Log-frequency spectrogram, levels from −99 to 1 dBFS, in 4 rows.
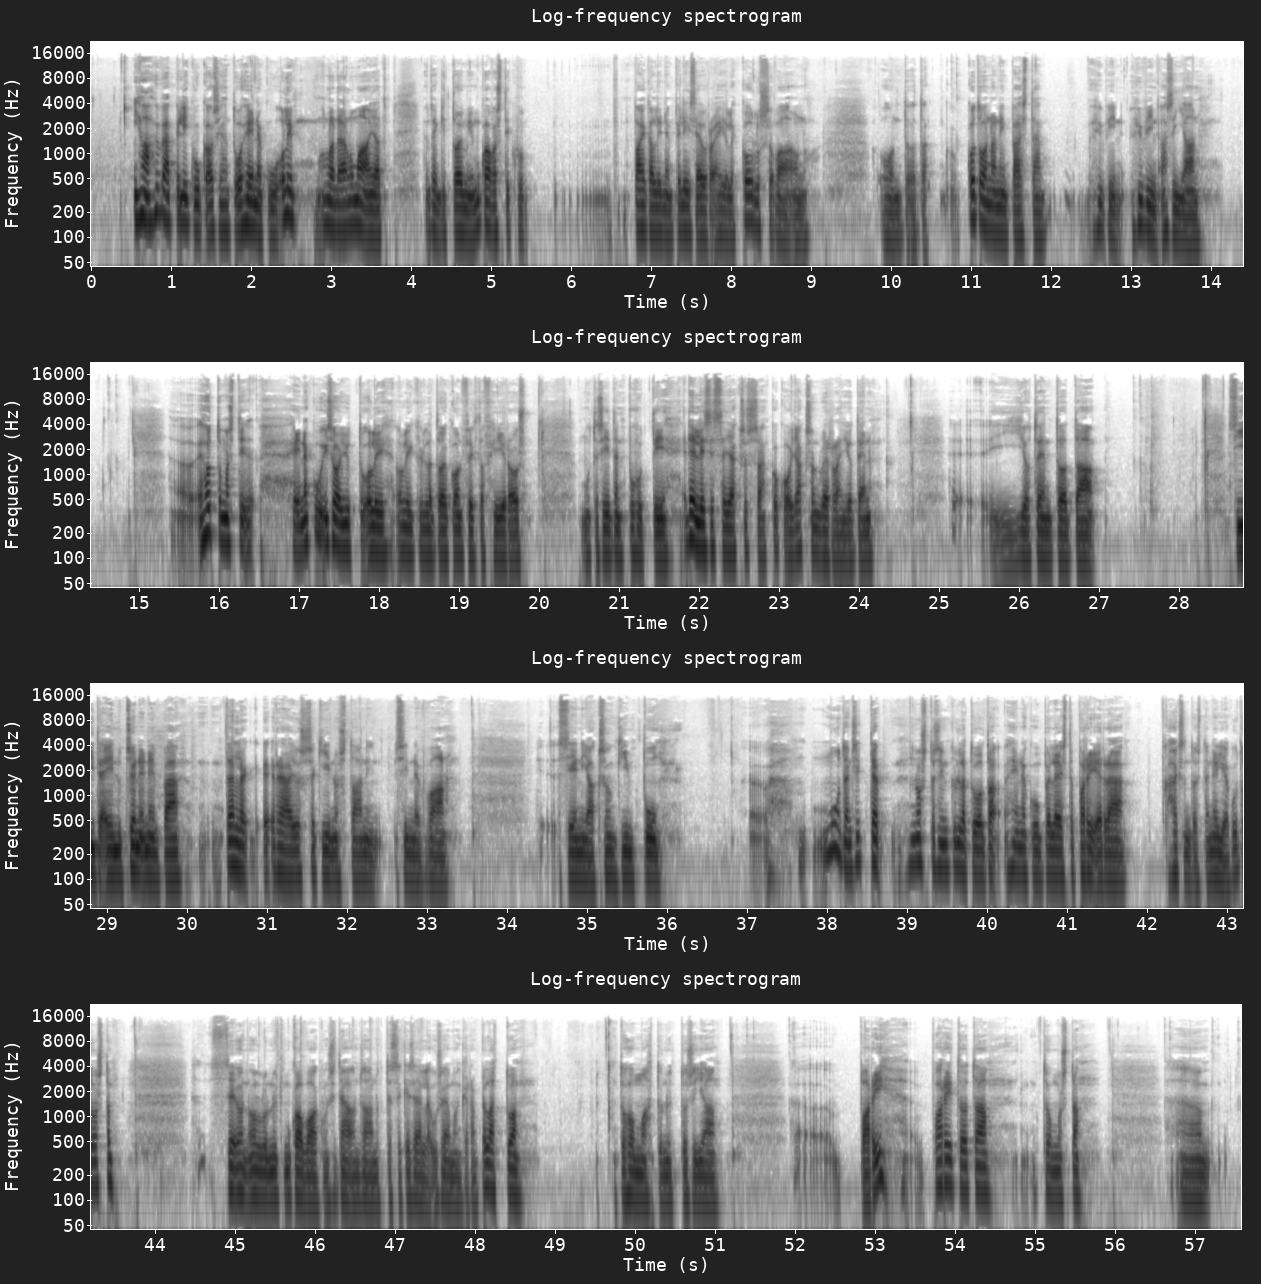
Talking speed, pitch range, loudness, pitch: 100 wpm, 100-125 Hz, -19 LUFS, 110 Hz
